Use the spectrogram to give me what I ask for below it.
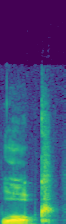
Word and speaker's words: walk: It's a shorter O. In British English, it's walk. American English, walk. You may even get walk. Let me see if I can give you that pronunciation. Walk. There you have it. Walk. No L, right?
